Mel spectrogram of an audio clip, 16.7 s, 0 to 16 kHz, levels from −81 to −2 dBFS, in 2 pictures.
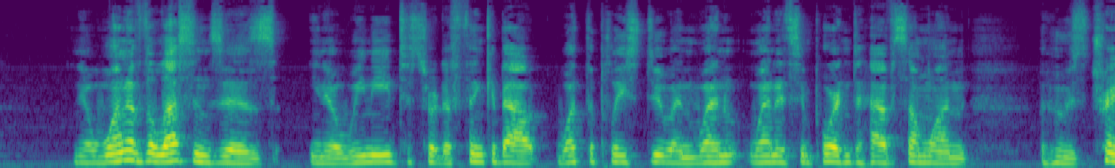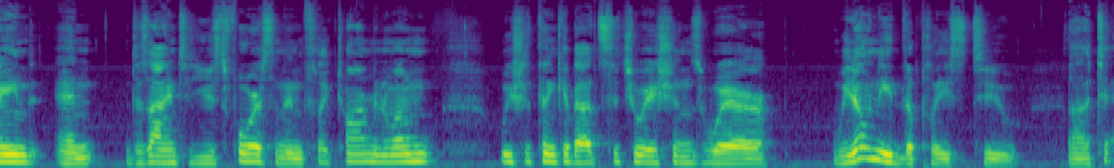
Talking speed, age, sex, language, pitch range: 195 wpm, 40-59, male, English, 120-155 Hz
